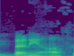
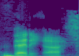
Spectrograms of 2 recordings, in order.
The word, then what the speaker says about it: Benioff: I believe Benioff is how you pronounce that. – Benioff. Ah, good.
